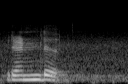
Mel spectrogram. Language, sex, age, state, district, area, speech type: Malayalam, female, 30-45, Kerala, Alappuzha, rural, read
